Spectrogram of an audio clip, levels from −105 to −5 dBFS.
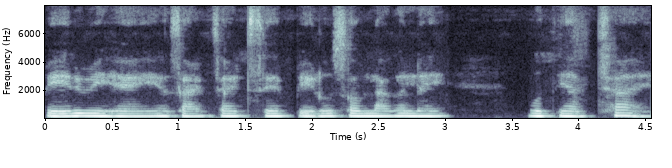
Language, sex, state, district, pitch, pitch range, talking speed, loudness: Bajjika, female, Bihar, Vaishali, 175 Hz, 175-180 Hz, 195 wpm, -14 LUFS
